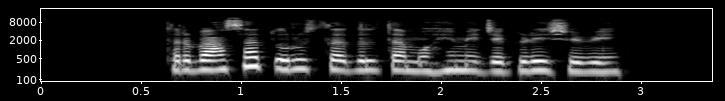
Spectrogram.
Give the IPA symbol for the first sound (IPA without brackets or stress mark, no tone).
t̪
